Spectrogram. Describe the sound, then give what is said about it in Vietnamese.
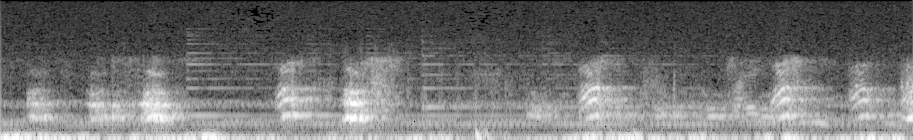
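A dog barks furiously at night, a few sharp barks mixed with yelps and whimpers in uneven bursts, fairly faint throughout. “tiếng chó sủa thì càng lúc càng lồng lên dữ dội, như là con chó nó đang cắn ma.”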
